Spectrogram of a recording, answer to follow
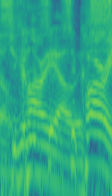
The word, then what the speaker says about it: Sicario: Sergio. Am I saying it wrong? Of course I am. Yeah, something like that. The Sicario. Sicario.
